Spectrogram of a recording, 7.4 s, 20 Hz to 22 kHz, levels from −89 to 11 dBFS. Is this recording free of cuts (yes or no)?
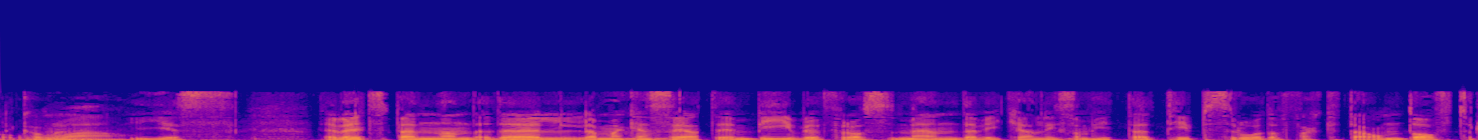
yes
